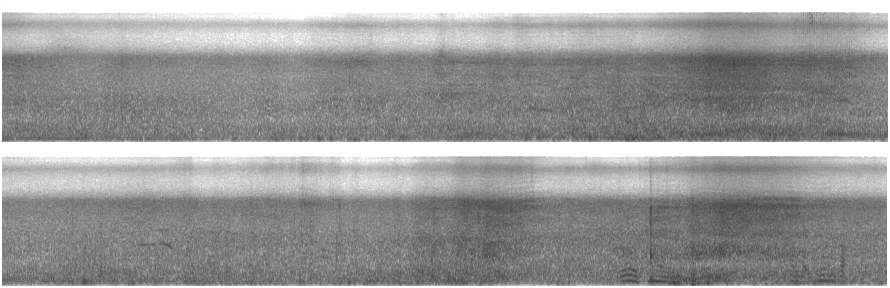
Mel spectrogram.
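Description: Rough high-tide surf breaking against a low seawall and washing up the beach, a continuous rushing that swells louder about nine seconds in and again twice near the end, with some wind on the microphone.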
